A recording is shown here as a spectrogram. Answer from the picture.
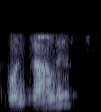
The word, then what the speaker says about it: Gonzalez: Belinda Gonzalez. – Yes, ma'am. Can you spell that last name for me? – G-O-N-Z-A-L-E-Z.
